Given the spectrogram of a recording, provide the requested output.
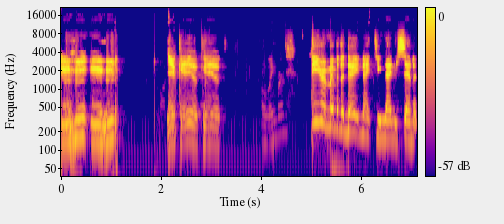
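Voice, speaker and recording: Using a put-on character voice, a man with a fairly high pitch talks at a moderate pace, leaving long, frequent pauses. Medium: actual play.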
